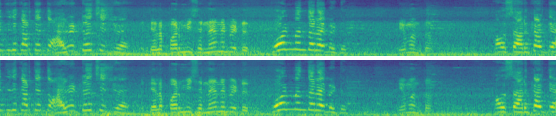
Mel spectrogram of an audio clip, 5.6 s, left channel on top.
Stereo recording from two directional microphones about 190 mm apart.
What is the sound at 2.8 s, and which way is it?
Speech, 25° right (ahead or behind).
